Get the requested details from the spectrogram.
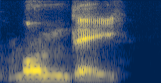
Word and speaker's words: Mendy: But before we wrap up on the game against West Ham entirely, can we just talk about Mendy? – Quickly? – Mondi. – Mondi. – It was Mondi.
